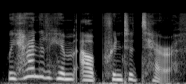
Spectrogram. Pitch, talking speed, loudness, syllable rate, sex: 250 Hz, 195 wpm, -17 LUFS, 5.4 syllables/s, female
